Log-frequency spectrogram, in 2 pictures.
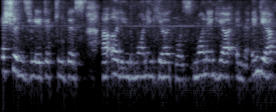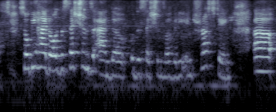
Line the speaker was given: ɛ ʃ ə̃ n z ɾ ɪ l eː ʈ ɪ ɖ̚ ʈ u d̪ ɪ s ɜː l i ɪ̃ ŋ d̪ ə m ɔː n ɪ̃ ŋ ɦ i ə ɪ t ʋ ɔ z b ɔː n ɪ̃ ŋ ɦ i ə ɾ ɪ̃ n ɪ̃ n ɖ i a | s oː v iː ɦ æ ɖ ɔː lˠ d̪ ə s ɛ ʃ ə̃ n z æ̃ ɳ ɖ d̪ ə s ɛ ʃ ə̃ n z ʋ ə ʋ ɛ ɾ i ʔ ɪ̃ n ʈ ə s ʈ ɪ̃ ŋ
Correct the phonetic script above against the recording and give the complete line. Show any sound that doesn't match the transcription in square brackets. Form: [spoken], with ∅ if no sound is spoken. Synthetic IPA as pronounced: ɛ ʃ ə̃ n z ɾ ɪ l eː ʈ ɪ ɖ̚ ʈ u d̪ ɪ s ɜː l i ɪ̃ [n] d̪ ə m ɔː n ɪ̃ ŋ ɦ i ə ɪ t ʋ ɔ z [m] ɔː n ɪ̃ ŋ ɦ i ə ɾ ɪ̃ n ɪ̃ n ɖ i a | s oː [ʋ] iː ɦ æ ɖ ɔː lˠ d̪ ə s ɛ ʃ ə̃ n z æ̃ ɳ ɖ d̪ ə s ɛ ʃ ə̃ n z ʋ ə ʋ ɛ ɾ i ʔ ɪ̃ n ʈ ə s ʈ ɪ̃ ŋ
